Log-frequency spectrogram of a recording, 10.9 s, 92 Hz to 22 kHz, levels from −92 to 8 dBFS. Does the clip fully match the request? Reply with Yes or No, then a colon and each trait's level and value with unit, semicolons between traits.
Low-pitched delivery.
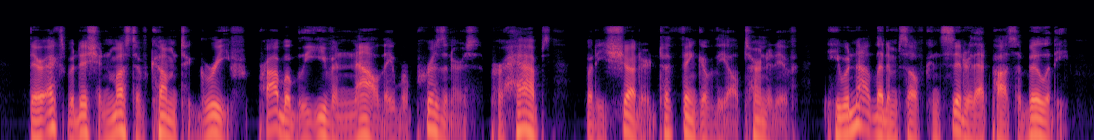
Yes: low, 100 Hz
